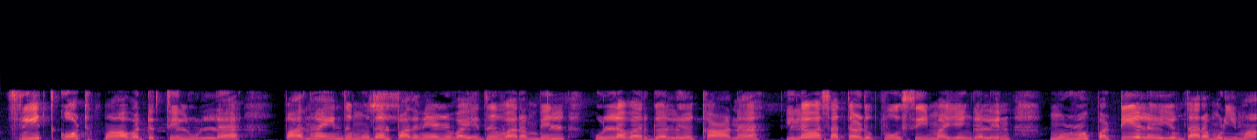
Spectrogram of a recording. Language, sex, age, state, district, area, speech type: Tamil, female, 30-45, Tamil Nadu, Cuddalore, rural, read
